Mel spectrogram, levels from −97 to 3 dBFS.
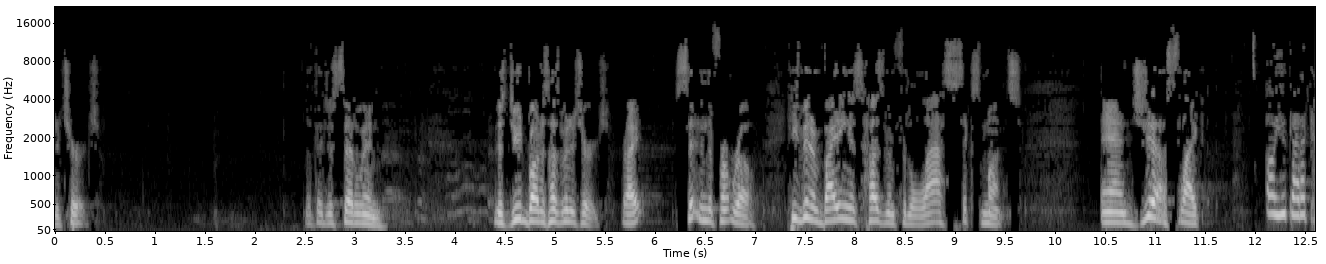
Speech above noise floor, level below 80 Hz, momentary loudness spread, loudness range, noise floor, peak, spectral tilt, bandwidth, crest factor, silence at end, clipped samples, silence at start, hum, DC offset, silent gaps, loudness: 53 dB; -58 dBFS; 14 LU; 6 LU; -80 dBFS; -8 dBFS; -6 dB/octave; 11.5 kHz; 22 dB; 0 s; under 0.1%; 0 s; none; under 0.1%; none; -28 LUFS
